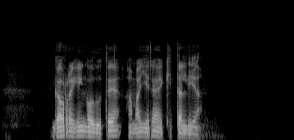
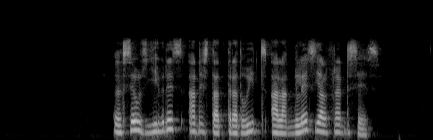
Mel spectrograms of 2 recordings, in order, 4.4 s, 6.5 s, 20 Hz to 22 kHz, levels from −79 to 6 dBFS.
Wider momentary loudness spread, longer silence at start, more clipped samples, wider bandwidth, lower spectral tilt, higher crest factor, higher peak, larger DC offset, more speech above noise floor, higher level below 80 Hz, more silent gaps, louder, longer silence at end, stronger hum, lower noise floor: about the same, 5 LU vs 6 LU; second, 0.8 s vs 1.7 s; neither; second, 7.6 kHz vs 8.4 kHz; first, -6.5 dB/octave vs -4 dB/octave; about the same, 24 dB vs 20 dB; first, -4 dBFS vs -8 dBFS; neither; first, 62 dB vs 55 dB; first, -52 dBFS vs -64 dBFS; neither; about the same, -26 LUFS vs -26 LUFS; first, 1.4 s vs 0.85 s; neither; first, -87 dBFS vs -80 dBFS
